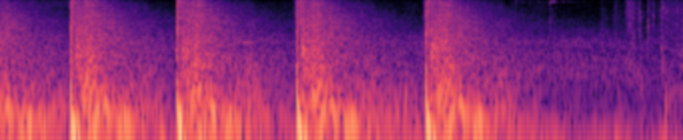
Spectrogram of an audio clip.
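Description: A rifle fires several loud shots that ring out.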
